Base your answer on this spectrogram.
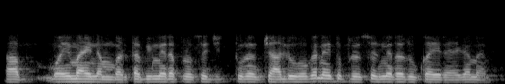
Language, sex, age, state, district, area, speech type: Hindi, male, 18-30, Uttar Pradesh, Pratapgarh, rural, conversation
